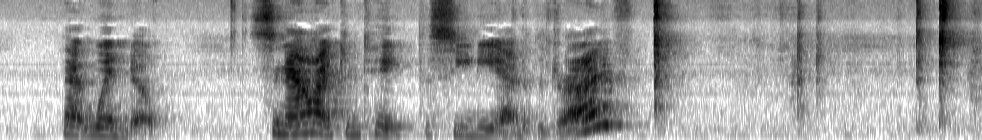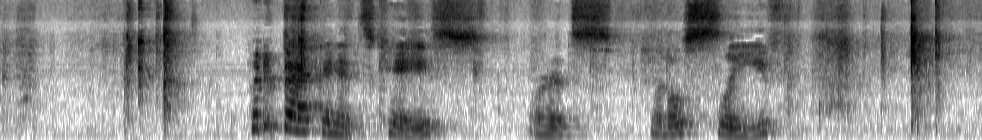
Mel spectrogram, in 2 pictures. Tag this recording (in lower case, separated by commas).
speech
